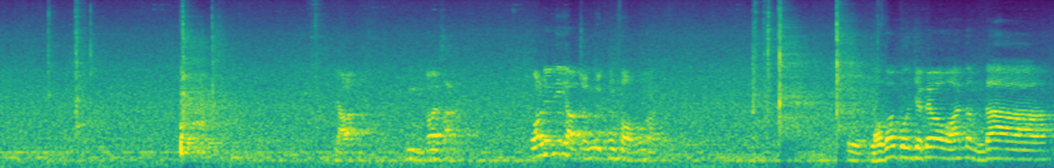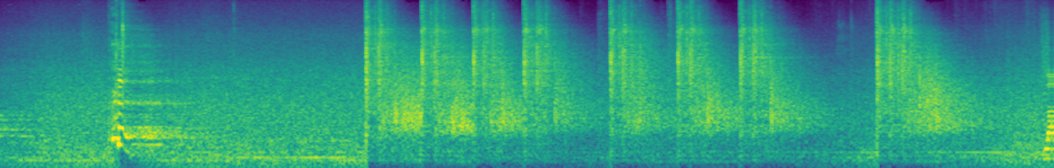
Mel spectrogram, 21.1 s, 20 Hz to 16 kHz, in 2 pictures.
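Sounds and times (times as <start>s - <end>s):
airsoft gun shots: 14.2s - 20.4s.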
